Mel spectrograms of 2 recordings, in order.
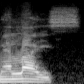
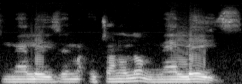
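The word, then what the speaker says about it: malaise: ওকে, তারপরে মেলাইস, মেলাইস, মেলাইস, ম্যালেইজ, ম্যালেইজ এর উচ্চারণ হলো ম্যালেইজ।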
